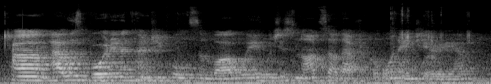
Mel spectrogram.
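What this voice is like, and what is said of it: Noticeable foreign English accent. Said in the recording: “Apparently, I have an accent. Do you guys hear it? ... Yes.”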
